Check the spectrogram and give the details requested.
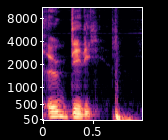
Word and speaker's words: Ugiddy: Ugiddy is pronounced UG Diddy. No, it's Ugg Diddy.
